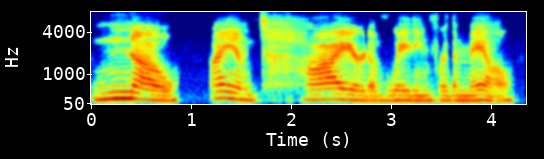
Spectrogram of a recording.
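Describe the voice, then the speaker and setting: A woman's voice: sits low, flat delivery, drawn-out words, fairly bright tone, no room sound, exaggerated voice. A woman reads as a grumpy, downhearted male toad from a children's storybook. He complains in plaintive, emphatic phrases. The sound is dry and a little dull. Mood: exasperated, stubborn.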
